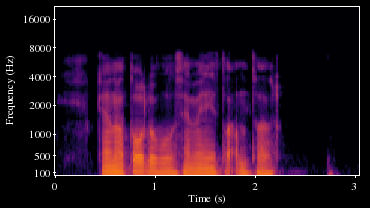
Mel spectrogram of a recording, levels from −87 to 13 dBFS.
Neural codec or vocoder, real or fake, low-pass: codec, 16 kHz, 2 kbps, FunCodec, trained on LibriTTS, 25 frames a second; fake; 7.2 kHz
